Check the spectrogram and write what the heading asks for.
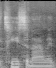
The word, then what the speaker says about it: tsunami: uh tsunami so yeah so now we say the t silently i always used to say tsunami but it's actually a silent t so yeah it's just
